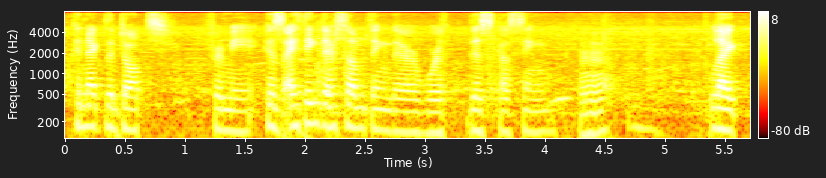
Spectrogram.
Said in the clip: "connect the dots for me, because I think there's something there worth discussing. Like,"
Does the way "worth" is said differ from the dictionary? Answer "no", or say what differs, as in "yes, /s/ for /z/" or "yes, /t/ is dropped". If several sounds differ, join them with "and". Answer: no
